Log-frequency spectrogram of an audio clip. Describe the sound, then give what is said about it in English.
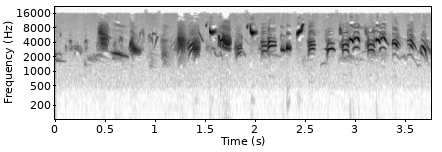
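A bobolink's bubbling, tumbling song pours out in a rapid jumble of metallic, warbling notes, clear, with no other sounds around it; the bird sings over an open field across a road in the evening. “Across the road, over the open field, a bobolink sings his last song of the evening.”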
